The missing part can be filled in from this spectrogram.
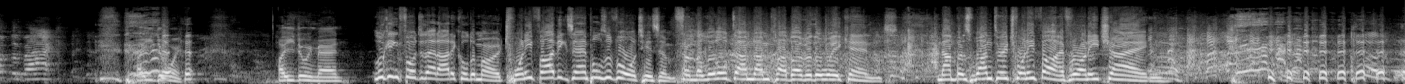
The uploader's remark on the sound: Recorded LIVE at the European Bier Cafe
